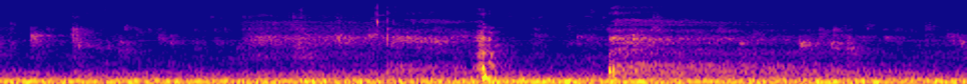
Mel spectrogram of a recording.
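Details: Adult in a prolonged hiccup attack: two brief, sharp catches about a second apart over steady low room hum, consistent with hiccups (singultus).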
